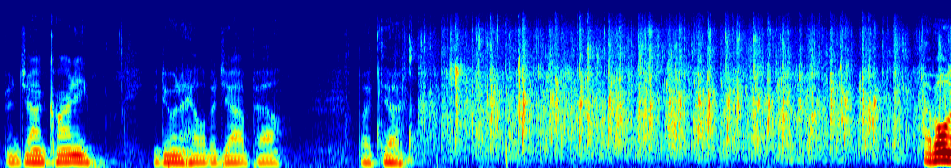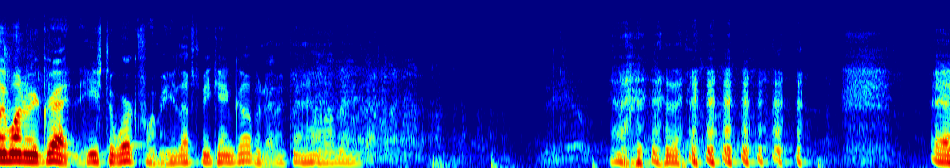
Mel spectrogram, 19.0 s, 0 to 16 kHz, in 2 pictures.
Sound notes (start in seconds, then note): 3.4 applause; 12.1 laughter; 18.2 laughs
